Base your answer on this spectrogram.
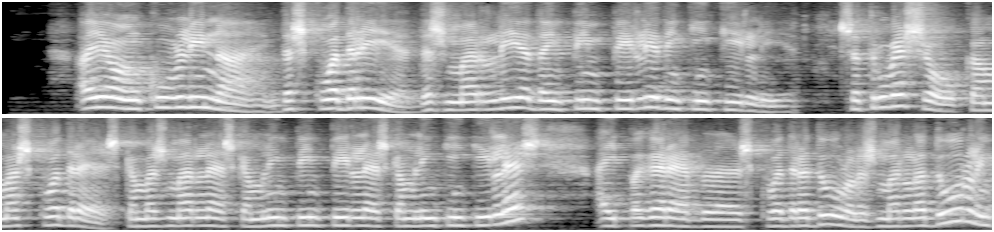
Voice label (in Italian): scioglilingua, romagna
